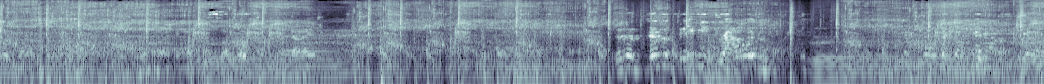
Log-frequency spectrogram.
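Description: Blocks of earth and stone crunch and crumble as they are dug out.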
